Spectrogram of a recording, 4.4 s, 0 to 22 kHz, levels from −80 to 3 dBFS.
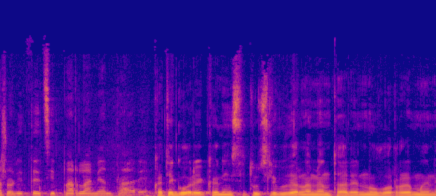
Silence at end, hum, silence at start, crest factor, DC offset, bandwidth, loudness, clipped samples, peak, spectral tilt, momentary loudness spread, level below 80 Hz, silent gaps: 0 s; none; 0 s; 16 dB; under 0.1%; 17.5 kHz; -21 LUFS; under 0.1%; -6 dBFS; -6 dB/octave; 9 LU; -46 dBFS; none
